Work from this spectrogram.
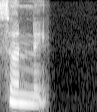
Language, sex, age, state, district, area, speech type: Kannada, female, 18-30, Karnataka, Shimoga, rural, read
